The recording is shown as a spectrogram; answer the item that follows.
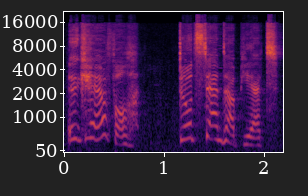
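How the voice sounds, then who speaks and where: An actress playing an alarmed, bossy young friend, urgent and commanding, in a visual novel game. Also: female voice, extremely high pitch, big pitch swings, a little slow, bright, forceful tone, heavily acted.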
